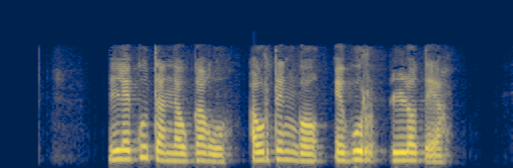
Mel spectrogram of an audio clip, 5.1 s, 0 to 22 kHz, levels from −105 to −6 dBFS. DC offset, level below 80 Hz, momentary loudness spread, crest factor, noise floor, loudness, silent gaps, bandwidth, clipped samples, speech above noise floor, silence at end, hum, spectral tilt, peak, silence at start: under 0.1%; -68 dBFS; 5 LU; 18 dB; -67 dBFS; -18 LUFS; none; 7.2 kHz; under 0.1%; 51 dB; 0.65 s; none; -7 dB/octave; 0 dBFS; 1.1 s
